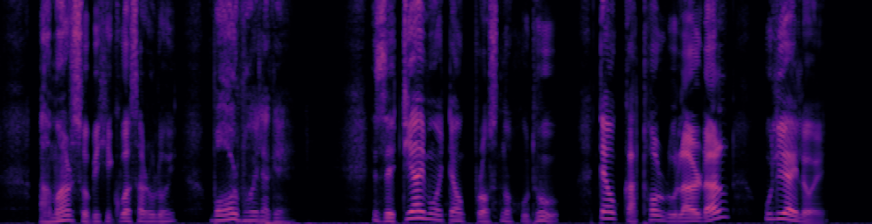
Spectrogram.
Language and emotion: Assamese, fearful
